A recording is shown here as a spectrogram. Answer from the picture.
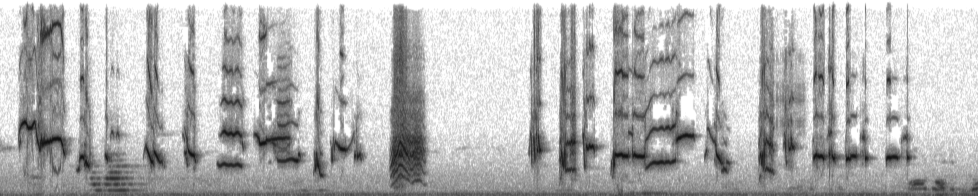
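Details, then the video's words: Oriental magpie-robin song rich in harsh, varied 'material', used to rouse another magpie-robin: rapid bursts of loud whistles, sharp chips, buzzy rasps and rattles in quick, irregular phrases with short pauses. "SUARA KACER FULL ISIAN MATERI KASAR-KASAR !! COCOK UNTUK MENAIKAN EMOSI KACER"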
